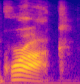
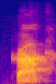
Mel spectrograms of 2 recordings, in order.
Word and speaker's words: grok: Aaron, that word is pronounced grok. Grok.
